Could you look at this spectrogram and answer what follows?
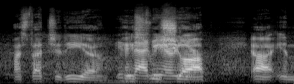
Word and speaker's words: pasticceria: Pasticceria. Pasticceria, In pastry that shop in this area over here, and the Finicaros.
